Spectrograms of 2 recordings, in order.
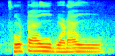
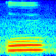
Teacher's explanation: उ का उच्चारण स्थान ओष्ठ है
